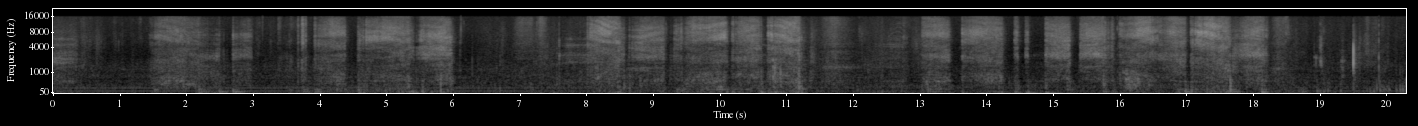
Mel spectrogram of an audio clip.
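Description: A marker scratching along the edges of plywood pieces as their outlines are traced: a series of faint, soft strokes, each about a second long.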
